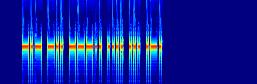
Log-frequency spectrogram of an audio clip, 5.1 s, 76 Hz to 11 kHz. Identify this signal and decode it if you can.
Morse code, heard as a keyed tone, about 27 wpm, 700 Hz. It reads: KD8HSR
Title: USA Call Signs - 6 Characters - Repeated 2x - 28wpm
